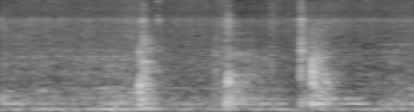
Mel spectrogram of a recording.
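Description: Masala for masala bhindi is stirred in a pan, three distinct scraping strokes over a low sizzle, close by, with no talking.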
